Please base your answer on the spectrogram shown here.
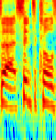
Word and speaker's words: Sinterklaas: It is Sinterklaas Day, as I'm told the pronunciation is, over in the Netherlands.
